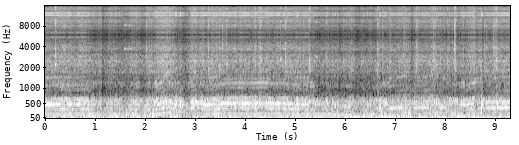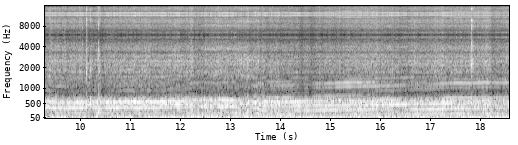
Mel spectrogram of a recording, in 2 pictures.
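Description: Trabant 601 rally car's two-stroke engine running hard under load on a dirt track. Its pitch dips and climbs again twice, about two and a half seconds in and about three quarters of the way through.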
